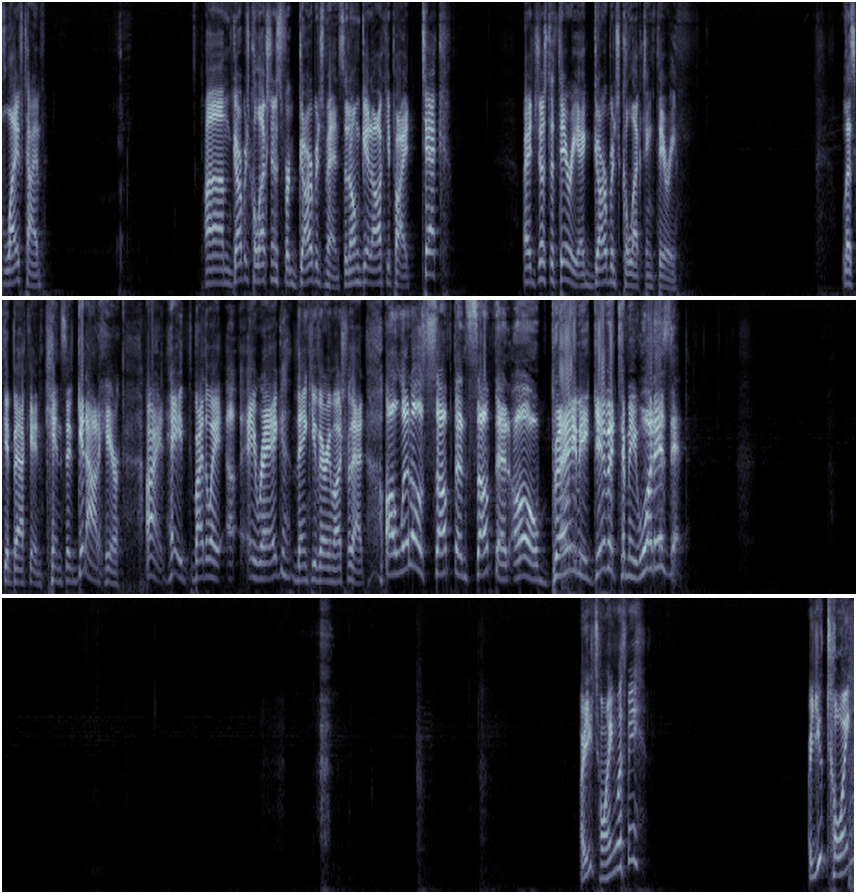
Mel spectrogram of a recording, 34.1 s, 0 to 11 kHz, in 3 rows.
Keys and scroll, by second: 13.5 alt+{.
